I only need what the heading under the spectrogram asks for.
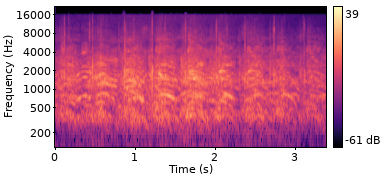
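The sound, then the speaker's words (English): A dense crowd cheers and yells together at David Duke's election night party after his narrow win, many voices overlapping in a loud, sustained roar that swells and dips slightly over a few seconds. “That's the crowd at Duke's election night party, recorded by Plater Robinson.”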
